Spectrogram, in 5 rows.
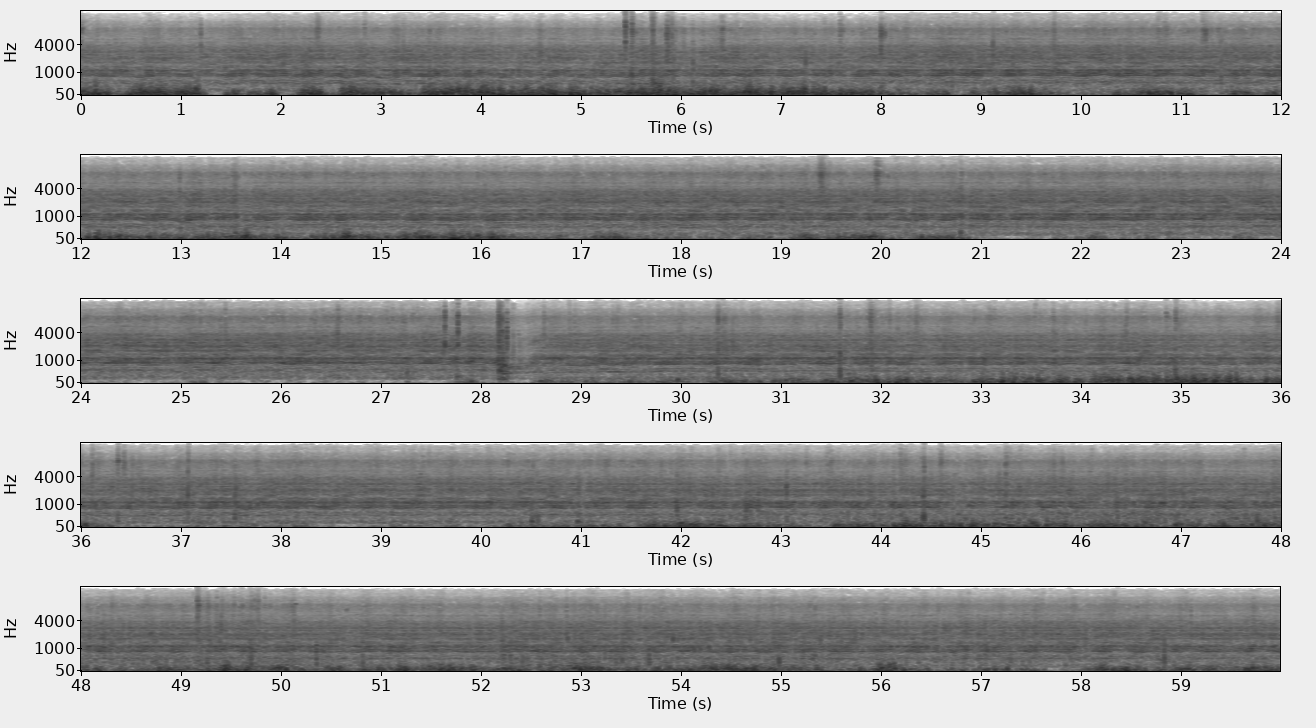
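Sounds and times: wind buffeting microphone: 0.0s - 20.9s, 28.4s - 38.3s, 39.1s - 59.9s
bike tyre and drivetrain noise: 0.0s - 59.9s.

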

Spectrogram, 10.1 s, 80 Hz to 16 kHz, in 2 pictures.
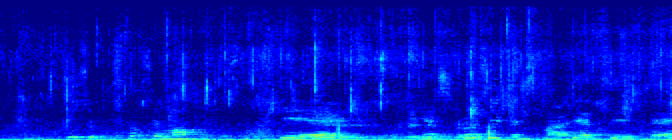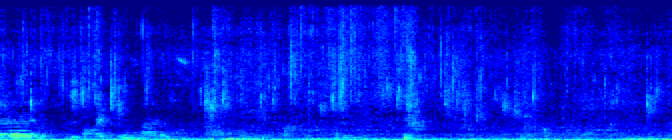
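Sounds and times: water pouring from watering can: 0.0s - 10.0s.

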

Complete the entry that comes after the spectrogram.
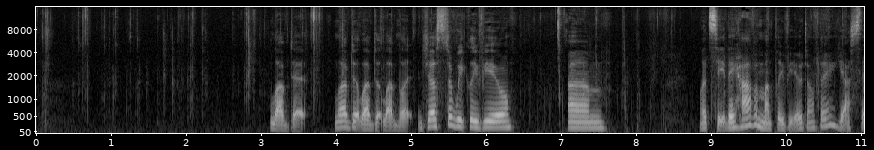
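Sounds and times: paper pages flipping: 0.0s - 8.5s.

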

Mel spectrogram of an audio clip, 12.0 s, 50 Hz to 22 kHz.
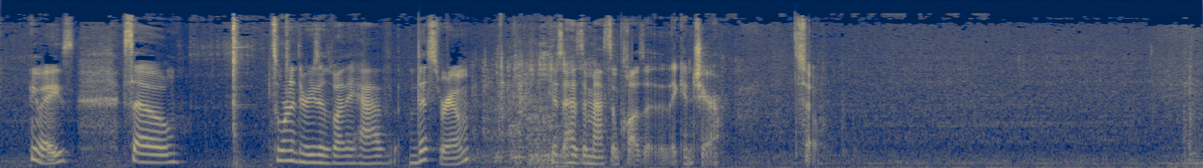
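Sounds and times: household machinery hum: 0.0s - 12.0s.

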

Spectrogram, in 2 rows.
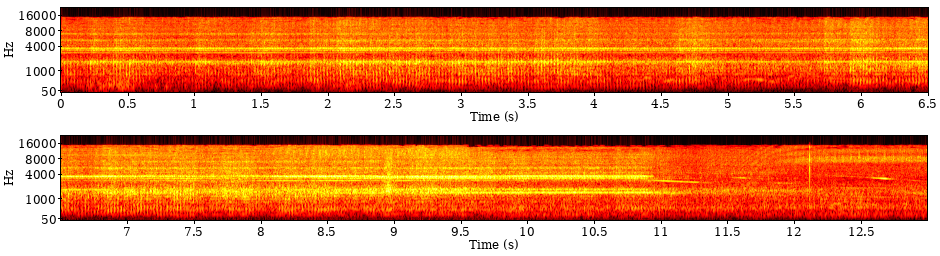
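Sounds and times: model helicopter motor whine: 0.0s - 13.0s.

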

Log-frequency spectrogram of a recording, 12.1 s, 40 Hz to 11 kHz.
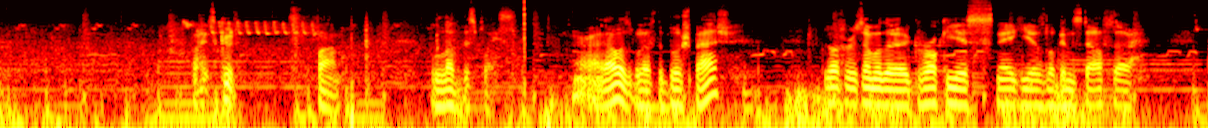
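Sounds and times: boots on loose rocks: 3.0s - 5.0s
faint bird chirps: 5.6s - 8.2s, 11.5s - 12.0s.

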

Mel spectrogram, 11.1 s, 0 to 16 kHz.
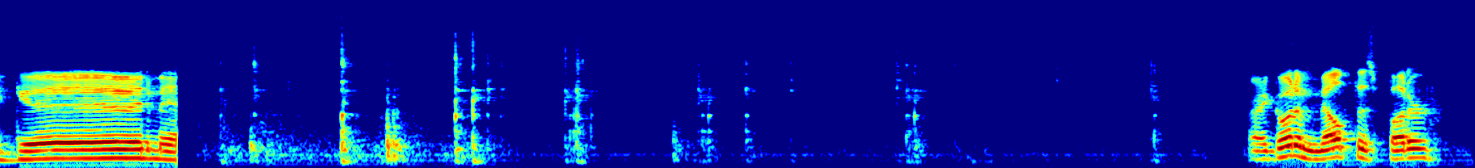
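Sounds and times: spatula scraping a metal pot: 1.5s - 8.9s.

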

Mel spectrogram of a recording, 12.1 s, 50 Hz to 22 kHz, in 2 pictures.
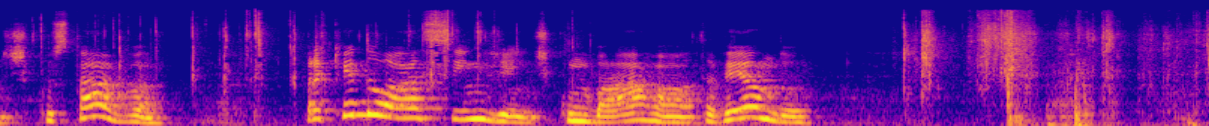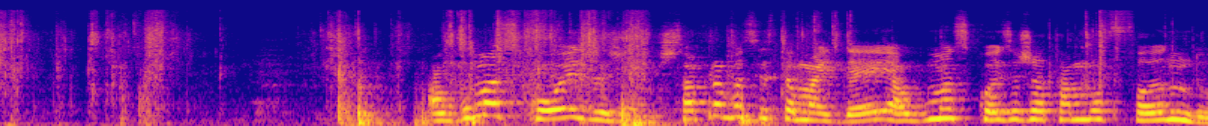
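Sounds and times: plastic and cardboard crinkling: 0.0s - 2.8s, 4.5s - 12.0s.

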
